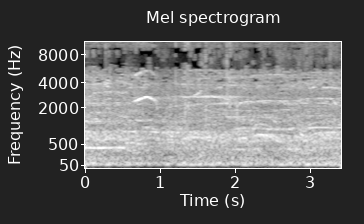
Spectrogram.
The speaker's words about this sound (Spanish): Cansado de los abucheos, el argentino respondió en pleno juego, grita ahora y baja. En un intercambio con ese espectador, la gente se puso a favor del espectador y la cosa estuvo de esta forma en el tenis, el Master Billion.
